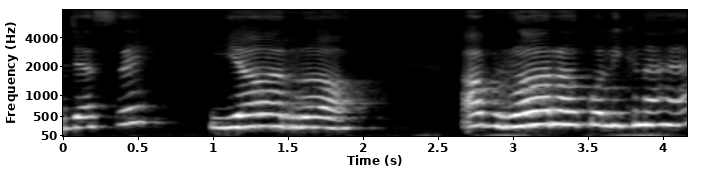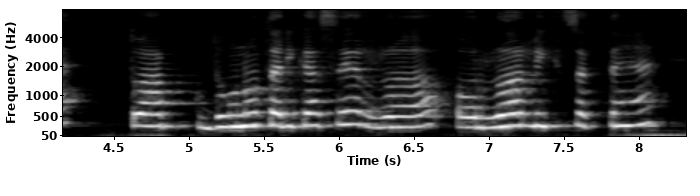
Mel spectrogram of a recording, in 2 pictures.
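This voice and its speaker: Lady shorthand teacher, high voice, slow and repetitive, roomy echo. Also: a little mellow. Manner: slow, repeats each sound and asks "what to read?". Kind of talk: step-by-step spoken lesson while writing. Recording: echoey room.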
